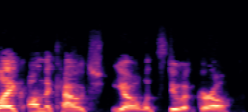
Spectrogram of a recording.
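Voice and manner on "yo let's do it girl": put-on casual slangy voice, quieter. Guessing how a husband proposed on the couch, imitating Matt's way of talking. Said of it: "I don't know why he talks like that".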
